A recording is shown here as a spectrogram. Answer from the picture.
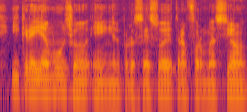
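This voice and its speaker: A man with an unremarkable speaking voice talks fairly slowly at a fairly low pitch, his intonation fairly even. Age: 60s. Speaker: historian. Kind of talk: radio interview.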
